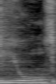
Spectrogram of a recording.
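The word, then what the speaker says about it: Eules: I think it's Yules, because it's spelled like mules, but with an E.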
